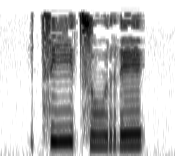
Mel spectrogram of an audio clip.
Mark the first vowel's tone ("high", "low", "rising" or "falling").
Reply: high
